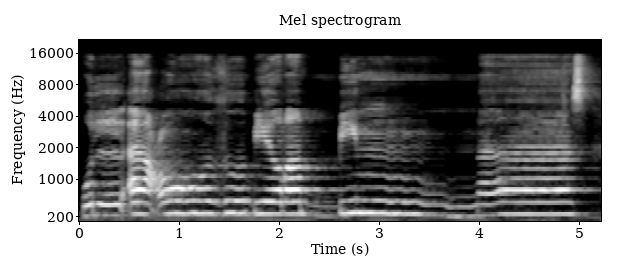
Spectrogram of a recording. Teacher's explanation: Nah ini ada waw mati di sini, berarti dia o-nya itu panjang. Sebelum waw mati berharokat dhammah itu adalah mad, atau mad di sini adalah mad tabi'i atau mad asli.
